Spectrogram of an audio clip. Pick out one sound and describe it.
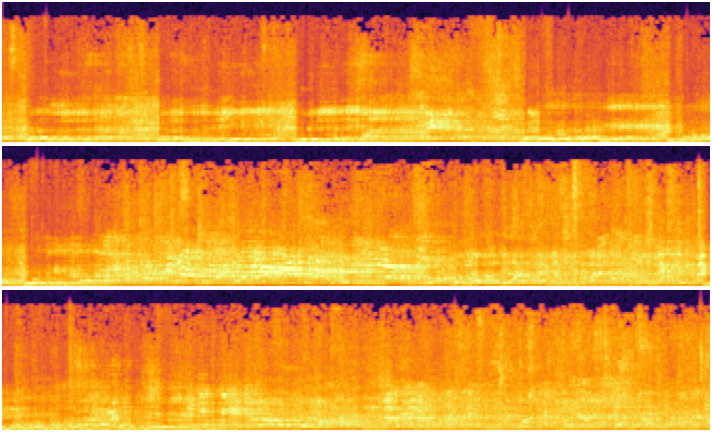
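A crowd of many spectators chatters in a large echoing hall.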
